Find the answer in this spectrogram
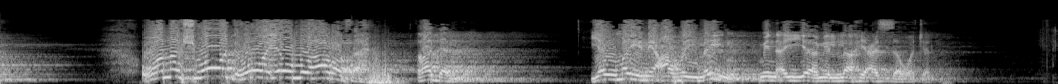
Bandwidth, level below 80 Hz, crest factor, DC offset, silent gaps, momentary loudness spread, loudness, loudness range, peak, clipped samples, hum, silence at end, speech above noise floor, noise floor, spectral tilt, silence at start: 8.8 kHz; -34 dBFS; 12 dB; under 0.1%; none; 14 LU; -10 LUFS; 3 LU; 0 dBFS; under 0.1%; none; 1.05 s; 45 dB; -55 dBFS; -4.5 dB/octave; 0 s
